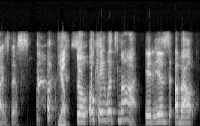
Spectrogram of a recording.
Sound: laugh

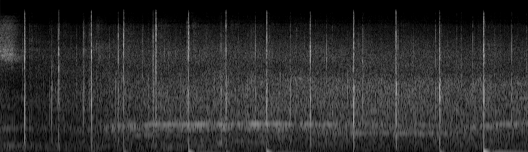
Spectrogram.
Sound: audience applauds

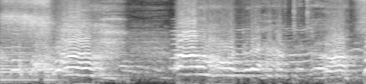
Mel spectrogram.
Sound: moans

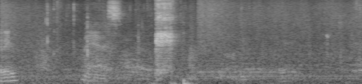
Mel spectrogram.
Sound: snickers

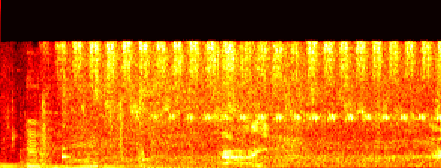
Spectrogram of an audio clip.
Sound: insects buzzing

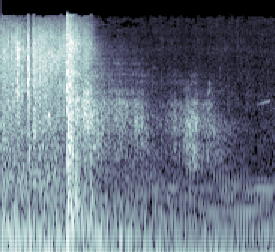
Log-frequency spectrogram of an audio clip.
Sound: gun fires

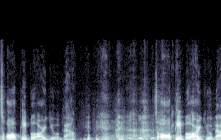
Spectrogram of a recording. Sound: laughing

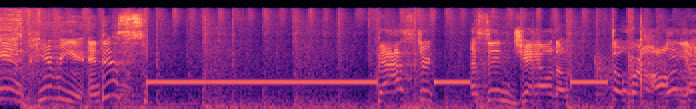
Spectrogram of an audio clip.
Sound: beep

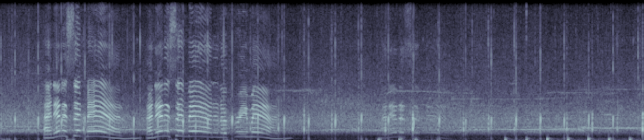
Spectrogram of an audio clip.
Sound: applause

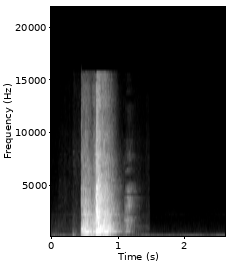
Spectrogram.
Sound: crashing sound

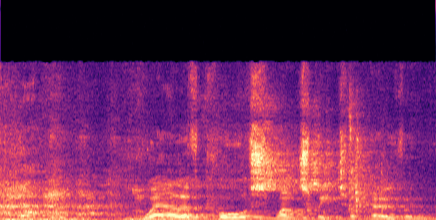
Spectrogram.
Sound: laugh

